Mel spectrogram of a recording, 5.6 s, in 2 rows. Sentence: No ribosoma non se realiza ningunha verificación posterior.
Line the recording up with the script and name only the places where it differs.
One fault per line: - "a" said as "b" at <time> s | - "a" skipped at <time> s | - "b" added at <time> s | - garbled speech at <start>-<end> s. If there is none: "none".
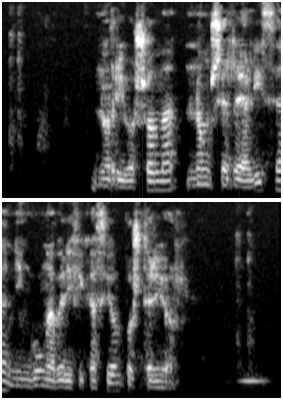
none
